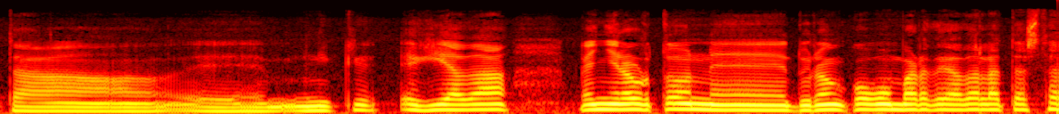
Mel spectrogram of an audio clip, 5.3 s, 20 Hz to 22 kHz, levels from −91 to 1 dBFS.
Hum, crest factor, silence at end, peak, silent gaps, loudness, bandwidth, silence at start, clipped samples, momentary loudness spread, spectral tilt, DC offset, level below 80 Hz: none; 14 dB; 0 s; -2 dBFS; none; -17 LUFS; 11 kHz; 0.05 s; under 0.1%; 9 LU; -7.5 dB/octave; under 0.1%; -48 dBFS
